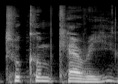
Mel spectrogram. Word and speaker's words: Tucumcari: Tucumcari heißt es? – Tucumcari, ja.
